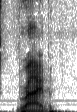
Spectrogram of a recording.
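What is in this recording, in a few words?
"bribe", US English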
